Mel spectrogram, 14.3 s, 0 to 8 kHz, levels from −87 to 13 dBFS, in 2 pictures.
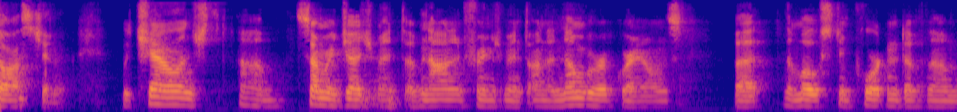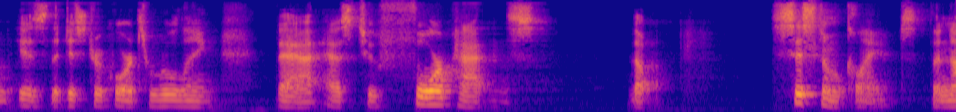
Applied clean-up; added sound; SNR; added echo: neural mask model DeepFilterNet 3.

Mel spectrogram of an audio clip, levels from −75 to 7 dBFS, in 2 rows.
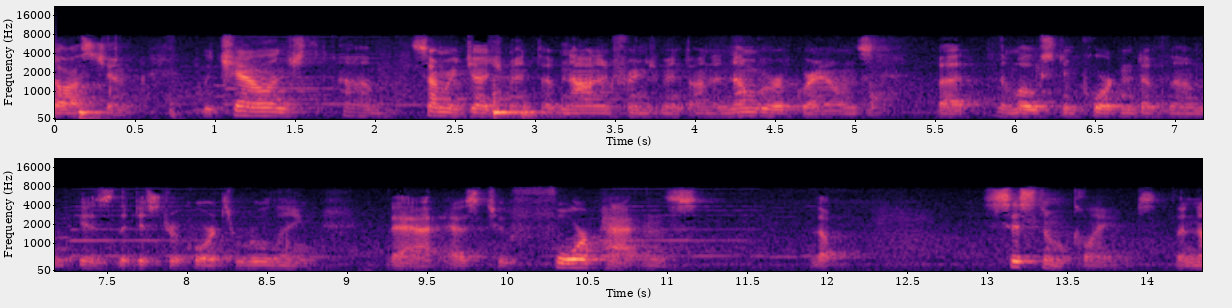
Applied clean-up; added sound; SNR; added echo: none; Harmonica; 20 dB; none.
